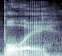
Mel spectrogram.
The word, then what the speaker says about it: BXY: The BXY pride flag, pronounced like boy.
